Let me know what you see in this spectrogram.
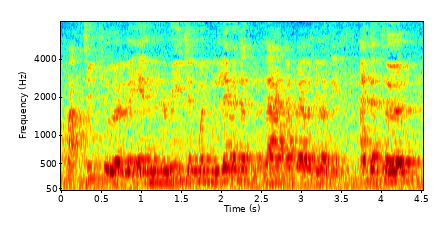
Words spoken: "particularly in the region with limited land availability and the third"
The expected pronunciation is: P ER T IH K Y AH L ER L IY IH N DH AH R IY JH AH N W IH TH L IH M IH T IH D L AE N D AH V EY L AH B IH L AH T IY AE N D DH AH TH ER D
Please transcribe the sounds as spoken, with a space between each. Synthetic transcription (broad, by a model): P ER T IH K Y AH L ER L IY IH N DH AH R IY JH AH N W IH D L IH M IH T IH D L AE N AH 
